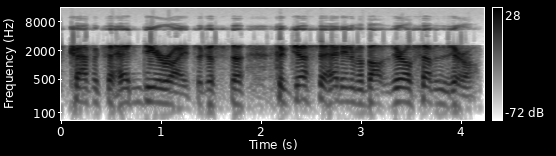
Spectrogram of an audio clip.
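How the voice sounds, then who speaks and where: A man working as an air traffic controller, giving insistent, somewhat halting instructions to pilots over the radio. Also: on the high side, fairly even intonation, no echo. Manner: insistent, halting with repeated starts. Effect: radio transmission. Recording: dry, muffled radio transmission.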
